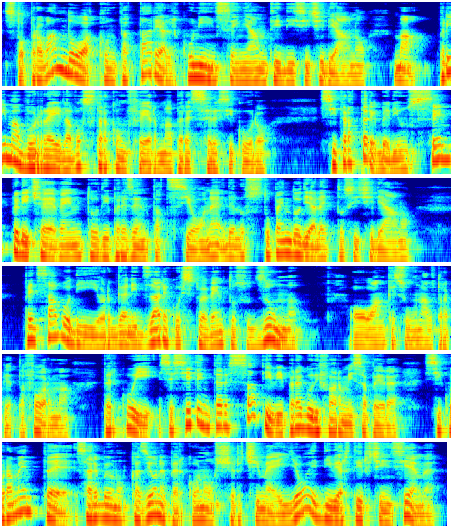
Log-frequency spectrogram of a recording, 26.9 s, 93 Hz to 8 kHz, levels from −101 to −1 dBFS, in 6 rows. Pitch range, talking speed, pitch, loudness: 100-135 Hz, 135 wpm, 110 Hz, -25 LUFS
